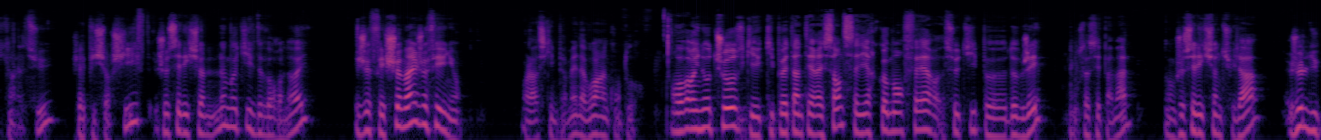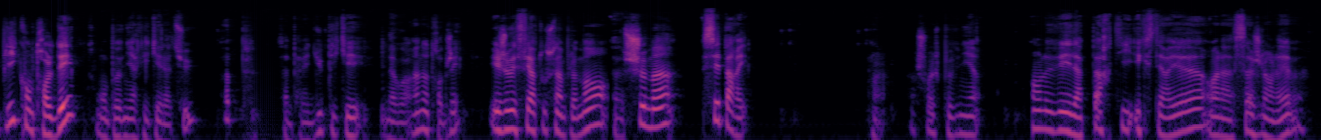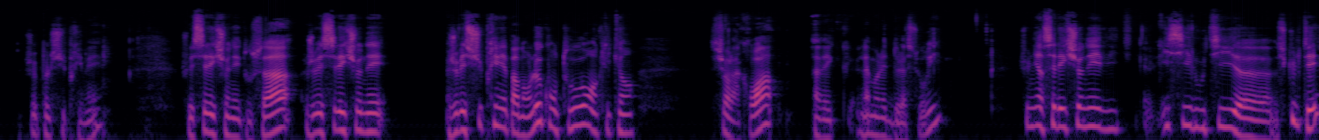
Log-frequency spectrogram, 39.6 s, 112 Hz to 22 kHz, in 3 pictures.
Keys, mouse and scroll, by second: 1.6 shift+click, 3.8-4.4 drag, 4.7 click, 5.2 click, 6.6 click, 7.5 alt+Tab, 8.3 alt+click, 10.8 alt+Tab, 12.4 KP_Subtract, 15.4 click, 16.5-17.9 drag, 19.5 click, 21.0 click, 21.8 click, 22.1 click, 23.4 click, 25.3-26.6 drag, 27.5 Delete, 28.5-29.4 drag, 34.4 click.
